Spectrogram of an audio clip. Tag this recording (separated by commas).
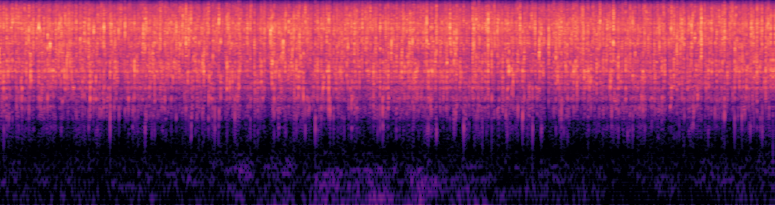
Liquid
